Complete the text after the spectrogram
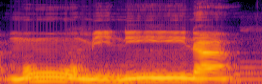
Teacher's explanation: ibdalul hamzati wawan, ditukar hamzah dengan waw sehingga kita baca mu'minina.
